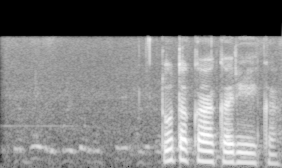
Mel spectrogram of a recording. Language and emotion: Russian, neutral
